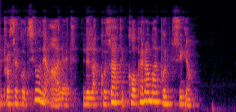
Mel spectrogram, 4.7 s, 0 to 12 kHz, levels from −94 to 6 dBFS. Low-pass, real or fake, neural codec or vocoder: 10.8 kHz; fake; vocoder, 44.1 kHz, 128 mel bands, Pupu-Vocoder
